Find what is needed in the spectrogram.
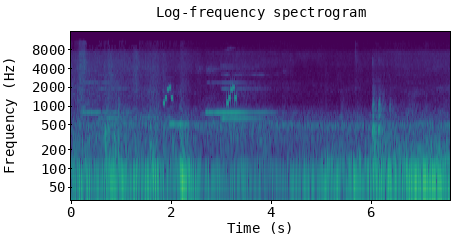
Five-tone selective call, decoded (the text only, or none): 14904 14904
